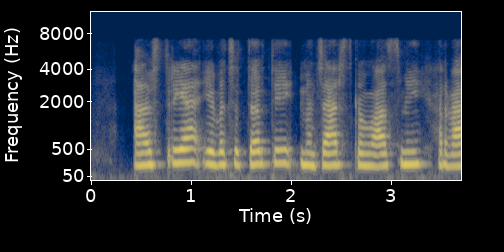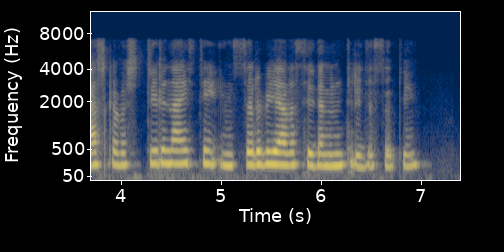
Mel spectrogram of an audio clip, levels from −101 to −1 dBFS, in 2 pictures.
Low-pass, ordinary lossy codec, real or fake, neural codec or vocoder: 7.2 kHz; none; fake; codec, 16 kHz, 4 kbps, FreqCodec, smaller model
